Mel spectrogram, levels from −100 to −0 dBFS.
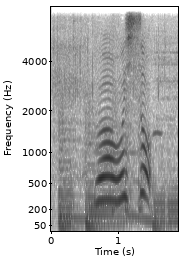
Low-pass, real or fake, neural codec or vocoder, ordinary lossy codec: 7.2 kHz; real; none; none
